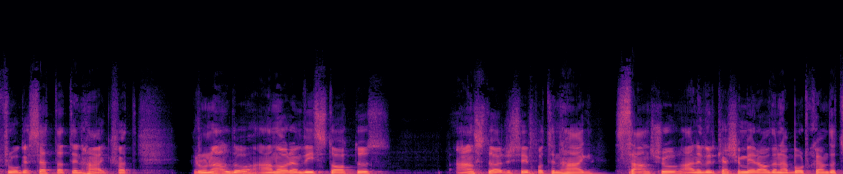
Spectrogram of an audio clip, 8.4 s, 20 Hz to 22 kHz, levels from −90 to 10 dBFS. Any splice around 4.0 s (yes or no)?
no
